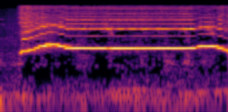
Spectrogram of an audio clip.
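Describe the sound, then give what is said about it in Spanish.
A knife sharpener's (afilador) whistle sounds a bright, sustained reedy tone for about two seconds, holding a nearly steady pitch with a slight upward drift. It plays alone with no voices. “El afilador.”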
